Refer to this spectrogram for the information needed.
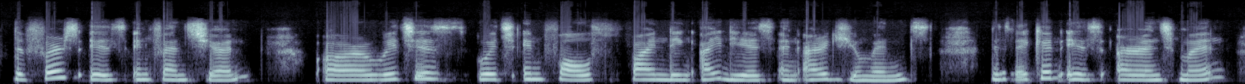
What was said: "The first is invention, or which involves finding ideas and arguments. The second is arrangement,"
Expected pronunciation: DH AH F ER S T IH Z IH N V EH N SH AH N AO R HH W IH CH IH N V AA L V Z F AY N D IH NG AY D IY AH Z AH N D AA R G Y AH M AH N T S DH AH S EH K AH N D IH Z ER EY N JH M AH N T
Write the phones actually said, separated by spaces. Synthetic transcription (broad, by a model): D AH F ER S T IH Z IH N F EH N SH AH N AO R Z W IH CH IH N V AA L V F AY N D IH NG AY D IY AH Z AH N D AA R G Y AH M AH N T S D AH S EH K AH N D IH Z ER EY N JH M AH N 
